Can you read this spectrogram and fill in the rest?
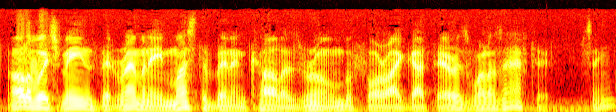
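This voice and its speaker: An actor playing a tough, self-confident American private detective in old-time radio style, clipped and wisecracking. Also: male voice, low voice, lively intonation, fast talker. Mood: explaining, relaxed. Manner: hard-boiled, clipped wisecracking. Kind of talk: 1940s-50s American radio detective acting and narration. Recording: muffled, noisy old-time radio recording.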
